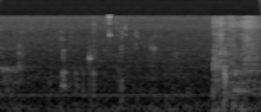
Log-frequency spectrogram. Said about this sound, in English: Let's pause. Let's have a little sip of green tea.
